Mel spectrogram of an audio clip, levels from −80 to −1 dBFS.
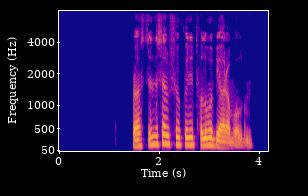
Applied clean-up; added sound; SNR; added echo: none; none; none; none.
